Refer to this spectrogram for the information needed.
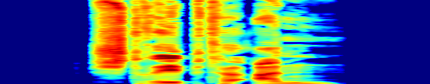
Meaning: inflection of anstreben: 1. first/third-person singular preterite 2. first/third-person singular subjunctive II
- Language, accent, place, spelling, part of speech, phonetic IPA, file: German, Germany, Berlin, strebte an, verb, [ˌʃtʁeːptə ˈan], De-strebte an.ogg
